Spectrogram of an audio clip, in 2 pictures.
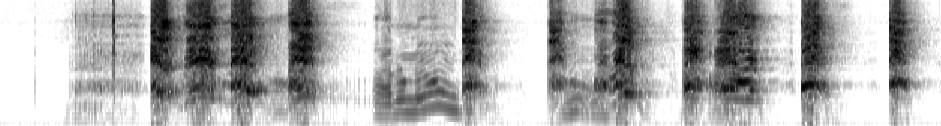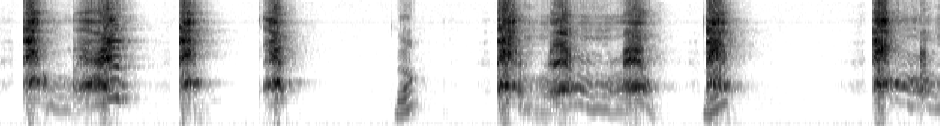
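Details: Talking back at its owner, a spirited French Bulldog lets out a rapid string of short, rough bark-grumbles, roughly twenty bursts in twelve seconds, some clipped and some drawn out, with a person's voice briefly mixed in.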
